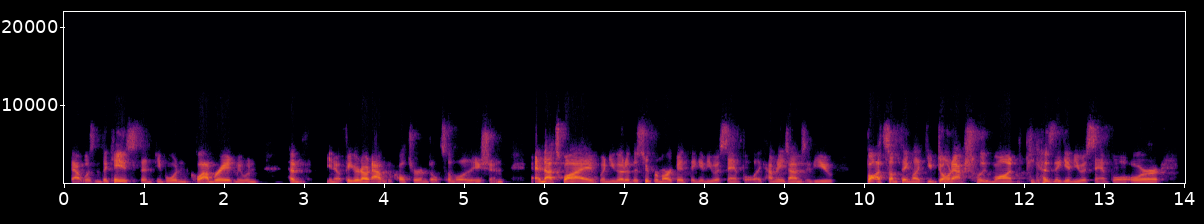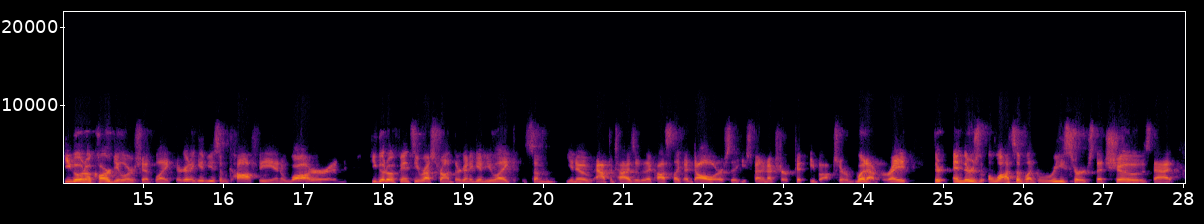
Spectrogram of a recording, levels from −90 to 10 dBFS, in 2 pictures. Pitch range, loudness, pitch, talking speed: 110-135 Hz, -27 LUFS, 115 Hz, 245 wpm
